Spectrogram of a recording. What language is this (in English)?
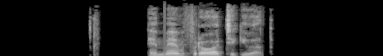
Basque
